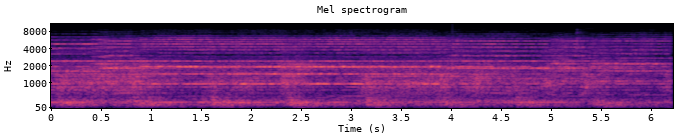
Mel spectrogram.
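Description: Massed military bagpipes playing: a steady drone under held melody notes, heard through a television's speaker.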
